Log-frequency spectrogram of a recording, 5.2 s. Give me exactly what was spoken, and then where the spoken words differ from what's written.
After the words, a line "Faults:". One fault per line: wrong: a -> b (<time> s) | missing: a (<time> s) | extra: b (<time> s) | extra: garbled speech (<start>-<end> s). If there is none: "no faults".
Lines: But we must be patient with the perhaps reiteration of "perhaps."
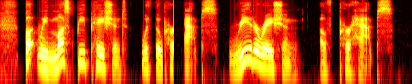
But we must be patient with the perhaps reiteration of "perhaps."
Faults:
no faults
